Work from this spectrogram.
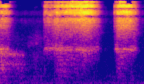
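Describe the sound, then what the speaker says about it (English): Hair spray sprayed liberally over hair: two close, soft hissing bursts from an aerosol can, the first about a second long and the second shorter, with a quiet pause between them. "I literally just kind of spray liberally over my hair"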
